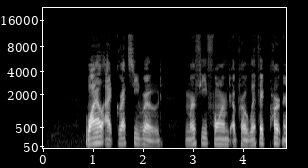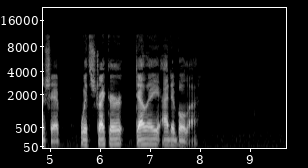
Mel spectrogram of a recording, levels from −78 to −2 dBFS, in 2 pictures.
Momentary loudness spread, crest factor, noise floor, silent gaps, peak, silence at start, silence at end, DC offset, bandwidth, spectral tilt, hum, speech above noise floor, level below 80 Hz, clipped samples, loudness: 12 LU; 22 dB; -75 dBFS; none; -2 dBFS; 0.85 s; 1.9 s; under 0.1%; 11.5 kHz; -5 dB/octave; none; 53 dB; -60 dBFS; under 0.1%; -23 LUFS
